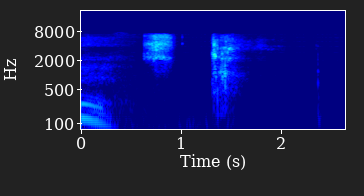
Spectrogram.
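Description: Two sharp sneezes during a small group gathering, one just before and one just after a half-second pause, followed by a brief faint snort, heard close with no talk.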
